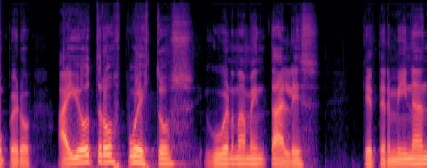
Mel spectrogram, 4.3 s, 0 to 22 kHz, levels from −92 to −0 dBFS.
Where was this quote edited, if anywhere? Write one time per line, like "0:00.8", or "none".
none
